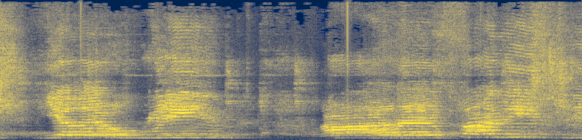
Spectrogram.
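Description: A small group of young children singing a song together in English, two sung lines with a short break between.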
